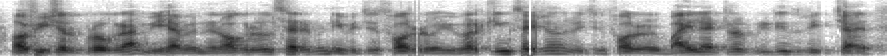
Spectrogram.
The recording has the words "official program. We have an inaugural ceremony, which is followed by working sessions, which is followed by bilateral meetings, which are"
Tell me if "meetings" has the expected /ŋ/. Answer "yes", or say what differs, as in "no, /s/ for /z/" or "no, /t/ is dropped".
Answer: no, /ŋ/ is dropped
